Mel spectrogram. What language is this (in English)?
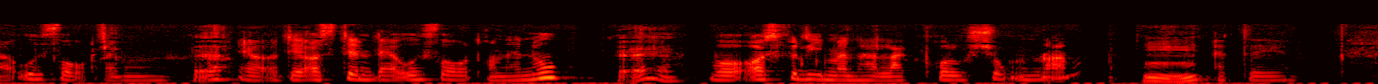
Danish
